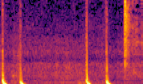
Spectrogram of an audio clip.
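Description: A foley heartbeat made by striking tightly stretched cloth: two pairs of deep, muffled thumps in a lub-dub rhythm, each beat loud and short, with quiet between the pairs.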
